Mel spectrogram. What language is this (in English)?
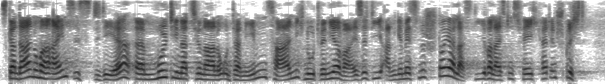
German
